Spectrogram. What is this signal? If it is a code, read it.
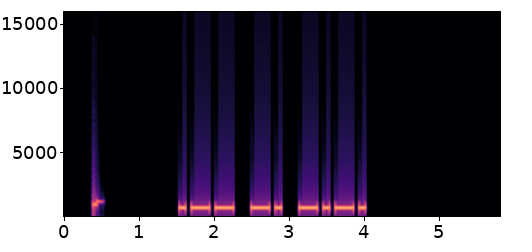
Morse code, heard as a keyed tone, about 15 wpm, 700 Hz. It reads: WNC
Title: USA Call Sign Postfixes - 3 Letters 15wpm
